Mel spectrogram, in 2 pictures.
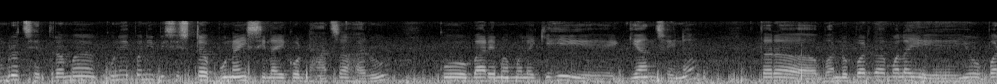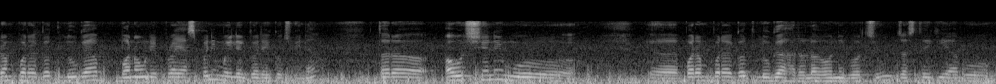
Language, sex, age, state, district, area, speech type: Nepali, male, 18-30, West Bengal, Darjeeling, rural, spontaneous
